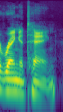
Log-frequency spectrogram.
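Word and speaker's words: orangutan: cuz I've been saying I've all my life I've said A Rang of Tang and then it's spelled a ring of tan so I started saying that cuz I thought maybe it would make me sound smarter but they're saying A Rang of tangs in this so I'm going back to A Rang of tangs it feels much better and it reminds me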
